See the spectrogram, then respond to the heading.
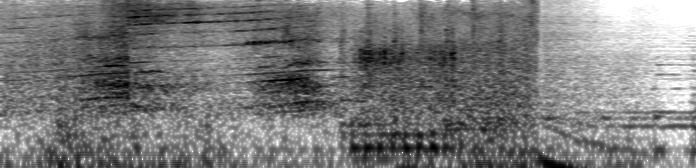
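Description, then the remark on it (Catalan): An electric motorcycle runs, a loud steady whirring hum with a high whine on top. Near the end the sound shifts to a deeper, lower rumble. No one speaks. “Tot plegat per popularitzar unes motos que tindran evidents avantatges per al medi ambient, sense emissions contaminants, i així poder passar d'aquest so a aquest altre.”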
